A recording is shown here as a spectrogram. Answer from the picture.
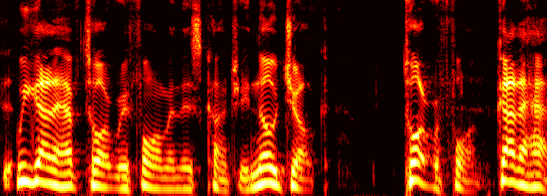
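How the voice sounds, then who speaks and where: Animated and at a moderate pace, a man with a New York accent speaks fairly high, his intonation lively and his loudness swinging widely. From Brooklyn, New York. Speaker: Vietnam War veteran. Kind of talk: podcast interview answer. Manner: animated, ranting.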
